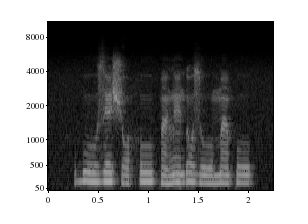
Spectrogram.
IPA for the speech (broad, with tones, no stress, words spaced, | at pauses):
ɓoː˦zɛ˦ ʃɔ˨ hoː˦pã˨ lɛ̃˦ɗɔ˦zoː˨ mã˦po˦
